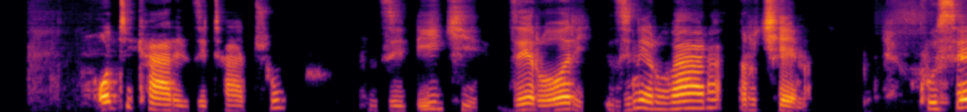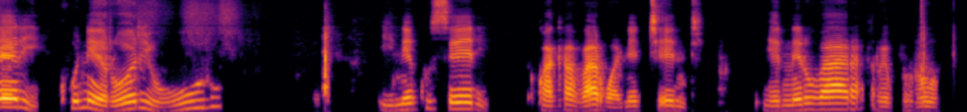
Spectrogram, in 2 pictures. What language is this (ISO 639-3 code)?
sna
